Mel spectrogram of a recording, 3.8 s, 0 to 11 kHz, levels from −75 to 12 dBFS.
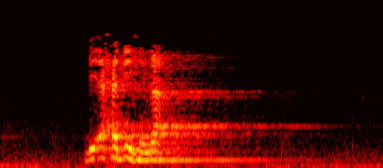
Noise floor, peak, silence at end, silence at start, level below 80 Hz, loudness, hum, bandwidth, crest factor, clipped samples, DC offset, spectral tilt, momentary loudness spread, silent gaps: -49 dBFS; -2 dBFS; 0.05 s; 0 s; -50 dBFS; -20 LUFS; none; 5.8 kHz; 22 dB; under 0.1%; under 0.1%; -10 dB/octave; 21 LU; none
